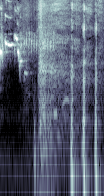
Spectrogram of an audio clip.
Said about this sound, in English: Those darn birds kept us up or woke us up in the morning.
